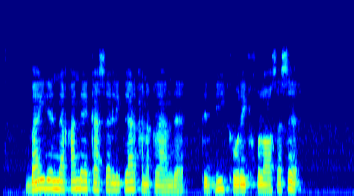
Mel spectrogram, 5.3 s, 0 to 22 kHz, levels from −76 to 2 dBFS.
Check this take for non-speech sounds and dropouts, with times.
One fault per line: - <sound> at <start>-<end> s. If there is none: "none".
none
